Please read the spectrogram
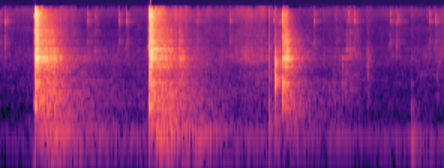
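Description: Sledgehammer blows on a steel drift held against a combine harvester's pulley hub, knocking the pulley off its shaft. There are three heavy strikes, the third a quick double, and a light tap near the end. Each leaves a metallic ring that dies away over about a second.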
